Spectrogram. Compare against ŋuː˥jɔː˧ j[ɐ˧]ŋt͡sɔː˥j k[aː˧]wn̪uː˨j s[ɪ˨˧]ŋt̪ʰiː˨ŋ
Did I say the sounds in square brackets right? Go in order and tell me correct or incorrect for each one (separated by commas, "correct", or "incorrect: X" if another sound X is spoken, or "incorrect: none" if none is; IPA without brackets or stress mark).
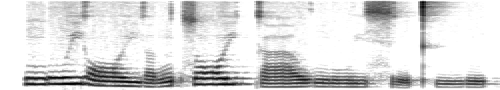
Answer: incorrect: ɐ˨˥, incorrect: aː˨˧, incorrect: ɪ˨˩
